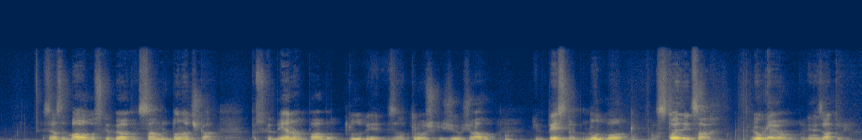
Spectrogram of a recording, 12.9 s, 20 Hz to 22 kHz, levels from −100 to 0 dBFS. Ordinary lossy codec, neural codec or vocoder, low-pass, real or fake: none; codec, 32 kHz, 1.9 kbps, SNAC; 14.4 kHz; fake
